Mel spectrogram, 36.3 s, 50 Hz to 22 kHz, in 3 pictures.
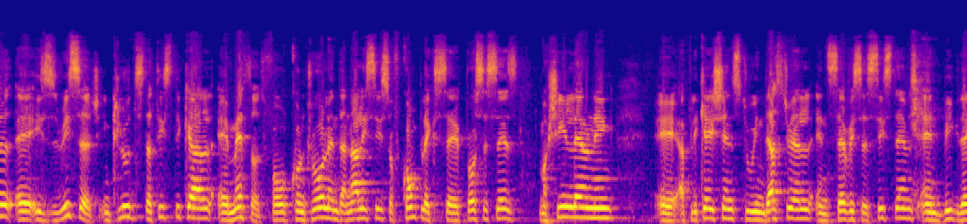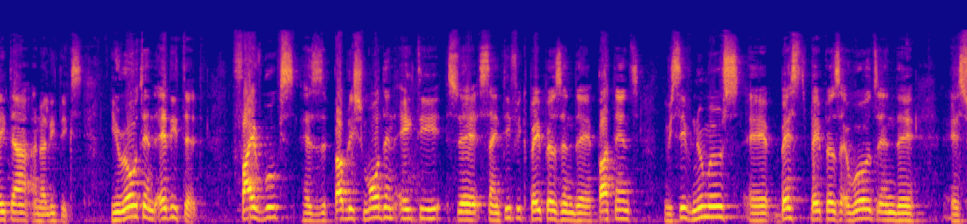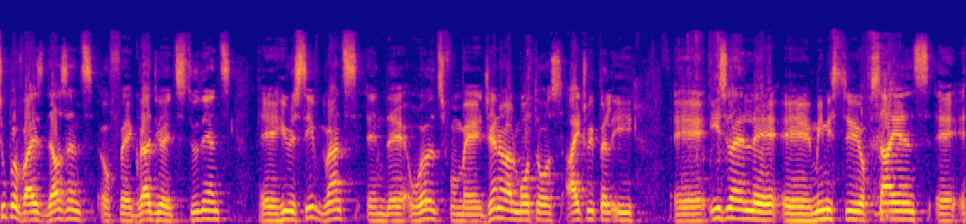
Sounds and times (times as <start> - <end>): Speech: 0.0 - 36.2.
